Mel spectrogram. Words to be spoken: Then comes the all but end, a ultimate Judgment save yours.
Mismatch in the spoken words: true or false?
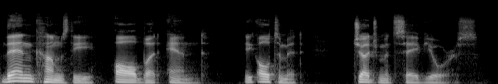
true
